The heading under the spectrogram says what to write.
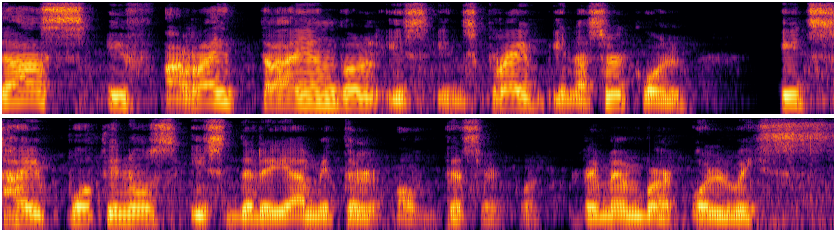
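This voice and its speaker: In a dry, close sound with no echo, a man with a fairly high pitch talks at a fairly slow pace with very wide pitch swings. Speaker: engineering math teacher. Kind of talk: lecture.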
